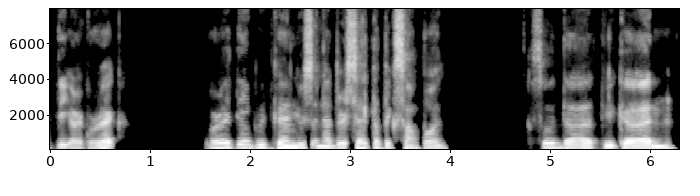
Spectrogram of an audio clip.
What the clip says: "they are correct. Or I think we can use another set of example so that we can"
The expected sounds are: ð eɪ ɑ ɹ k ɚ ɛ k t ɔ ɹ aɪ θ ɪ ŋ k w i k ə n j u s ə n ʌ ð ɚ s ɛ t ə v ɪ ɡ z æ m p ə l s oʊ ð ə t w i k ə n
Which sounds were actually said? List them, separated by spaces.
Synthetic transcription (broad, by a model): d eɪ ɑ ɹ k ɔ ɛ k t ɔ ɹ aɪ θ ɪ ŋ k w i k ə n j u s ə n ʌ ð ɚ s ɛ t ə p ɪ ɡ s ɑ m p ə l s oʊ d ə t w i k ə n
